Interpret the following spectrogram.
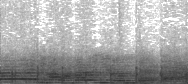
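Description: Traditional Igbo women's song from Oguta: a group of voices chanting a melody over a steady beat of percussion.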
